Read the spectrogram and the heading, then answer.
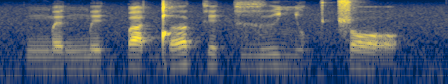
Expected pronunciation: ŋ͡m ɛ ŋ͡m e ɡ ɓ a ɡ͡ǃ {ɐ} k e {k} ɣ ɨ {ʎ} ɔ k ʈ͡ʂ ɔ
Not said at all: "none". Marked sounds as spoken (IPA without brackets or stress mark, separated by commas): ɐ, k, ʎ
